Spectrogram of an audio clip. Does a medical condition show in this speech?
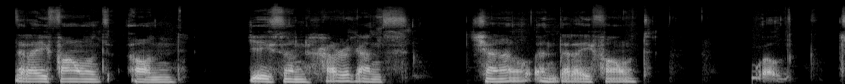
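Yes: ALS.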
